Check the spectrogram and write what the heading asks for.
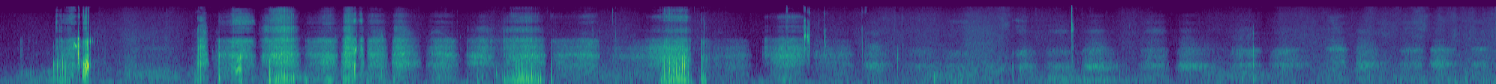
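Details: Breastfed infant girl, distracted by lights and people, recorded in an anechoic chamber: nasal congestion causes snorting and wheezing through a blocked nose, with feeding in short bursts and frequent pauses to catch her breath.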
